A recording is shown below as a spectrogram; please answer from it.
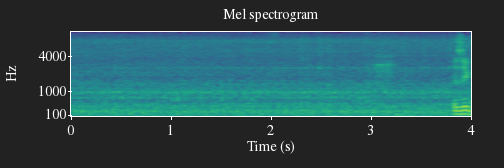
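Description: Steady background hum with a faint high tone running through it, and no distinct clicks. A man's voice starts right at the end.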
